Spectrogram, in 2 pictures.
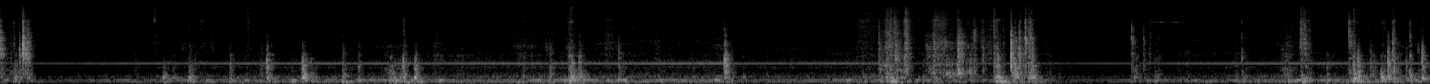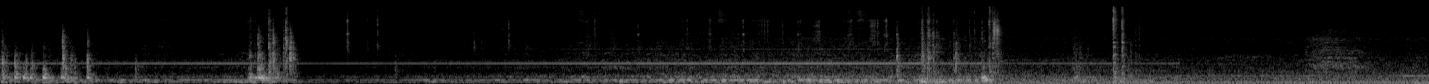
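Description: Scattered knocks and clicks of thin wooden template strips being handled and fitted together, over a steady hum with a faint high steady tone that stops shortly before the end.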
